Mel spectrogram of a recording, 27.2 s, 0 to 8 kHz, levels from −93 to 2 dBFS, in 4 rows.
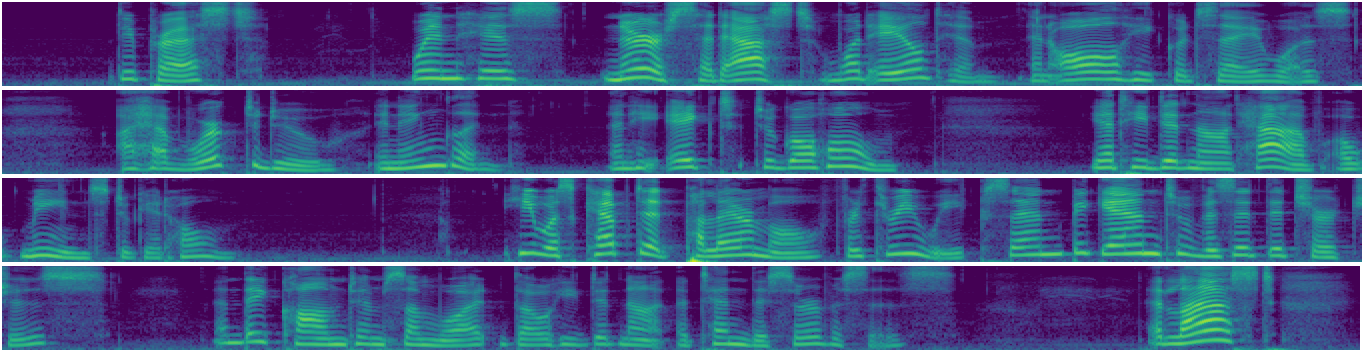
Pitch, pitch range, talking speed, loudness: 225 Hz, 185-265 Hz, 145 wpm, -25 LUFS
